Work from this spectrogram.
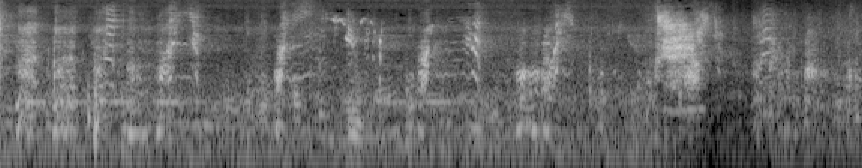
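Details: Hungry baby monkey Leo, missing its mother, keeps up a steady run of harsh, harmonic wailing cries, roughly two per second, with a loud hissy burst near the end.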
